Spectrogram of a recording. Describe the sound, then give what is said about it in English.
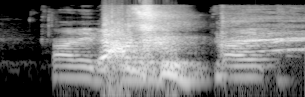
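A single loud sneeze: a rising voiced intake breaks into a sharp, breathy burst, followed by a brief vocal sound trailing off afterward. “I know you guys said bless you through it”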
